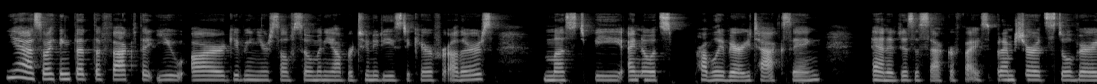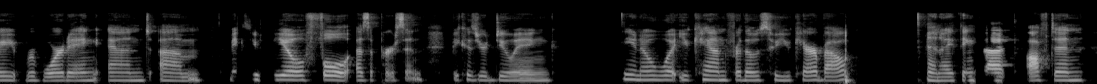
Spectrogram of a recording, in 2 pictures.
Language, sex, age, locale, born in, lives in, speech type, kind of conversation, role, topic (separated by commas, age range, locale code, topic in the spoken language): English, female, 40-44, en-US, United States, United States, conversation, unstructured, none, How can I share one thing I'm proud of about myself?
